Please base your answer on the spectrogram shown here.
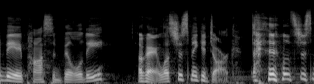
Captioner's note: laughs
